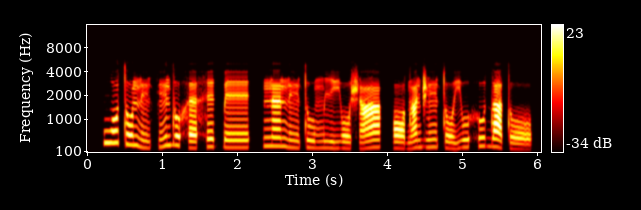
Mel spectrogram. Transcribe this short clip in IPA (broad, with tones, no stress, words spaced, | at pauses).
wo˦to˧nĩ˨kĩ˨˦ do˦˨hɛ˨he˧ k͡pe˧ | nɛ̃˧nĩ˨tu˨mi˨ jo˨ʃã˨˦ | ɔ˨dã˨˦d͡ʒĩ˧ to˨ju˧hu˦ da˦˨to˨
